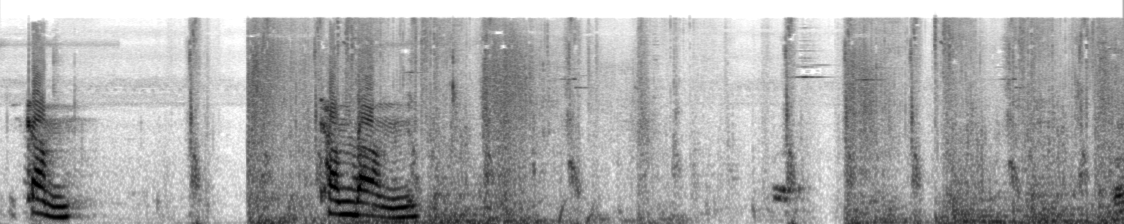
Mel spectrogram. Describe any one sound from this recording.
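A pickaxe strikes wood and metal with sharp thuds.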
